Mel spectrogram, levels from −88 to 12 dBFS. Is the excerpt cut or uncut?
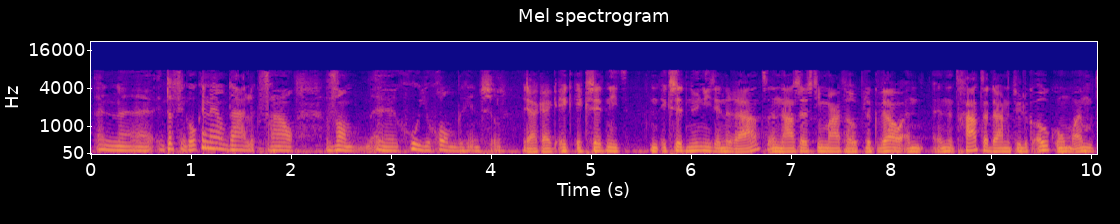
uncut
